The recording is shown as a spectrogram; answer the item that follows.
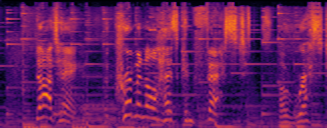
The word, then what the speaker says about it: Date: This is a Japanese game, of course you pronounce it Date.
